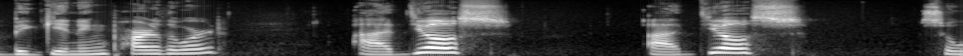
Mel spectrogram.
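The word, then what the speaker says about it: adiós: word adios adios so when we see those little accent marks that will help us out to know how to pronounce it it tells us where to put the stress on a word stress means say it a little bit louder and a little stronger right there adios adios so you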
